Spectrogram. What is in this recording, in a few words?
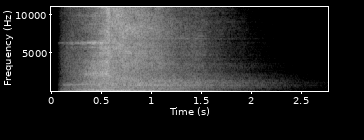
Wellspring Cast; Warframe; Focus; Zenurik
